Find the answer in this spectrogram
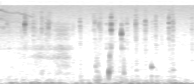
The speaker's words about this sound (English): The sound of typing.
